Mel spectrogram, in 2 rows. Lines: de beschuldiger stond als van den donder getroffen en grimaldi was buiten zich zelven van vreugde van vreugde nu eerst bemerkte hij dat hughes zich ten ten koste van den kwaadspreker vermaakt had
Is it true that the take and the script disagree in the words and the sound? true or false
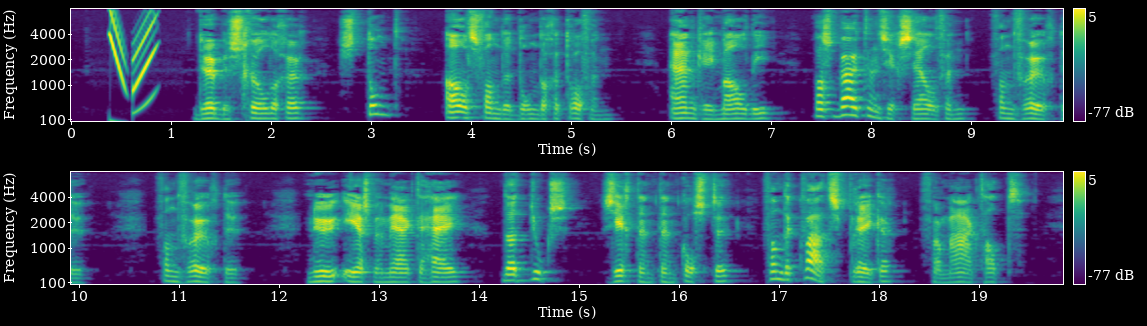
true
